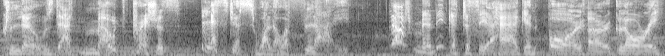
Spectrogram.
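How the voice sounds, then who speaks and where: A woman's voice: deep voice, sing-song, slow, over music, heavily acted. A woman voicing a sly old hag who poses as a doting auntie in a video game, with an Irish accent and sugary endearments edged with menace. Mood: gloating, menacing. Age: older. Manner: cloying endearments turning to menace. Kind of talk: theatrical video game acting.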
